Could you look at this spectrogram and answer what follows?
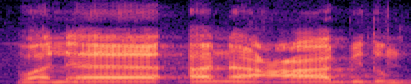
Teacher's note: لفظ انا کو جلدی پڑھا جاتا ہے، عین کو کھینچنا ہے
